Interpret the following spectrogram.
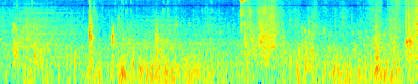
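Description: Wind on the microphone in a small open boat, with a few light knocks about a second in and a brief rustle a little past halfway as a caught smooth-hound shark is handled.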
